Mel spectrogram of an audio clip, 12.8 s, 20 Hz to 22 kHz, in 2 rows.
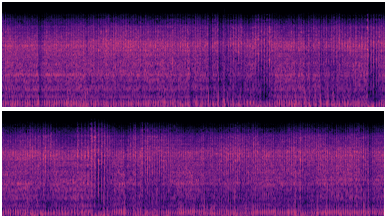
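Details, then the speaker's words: Sterling Honda-clone 6.5 hp engine on 3-inch trash pump, previously seized, primed and started on choke: low, even chugging at a steady beat with no misses or knocks; idling smoothly. "oh even idle's nice take a little water over the top here"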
